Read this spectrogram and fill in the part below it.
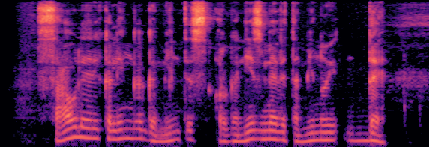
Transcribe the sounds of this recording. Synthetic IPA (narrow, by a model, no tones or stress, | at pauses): sɑˑʊlʲeːɾʲɛɪkɐlʲɪŋɡɐɡɐmʲɪnʲt̪ʲɪsɔɾɡɐnʲɪzʲmʲɛːʋʲɪt̪ɐmʲinujd̪e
